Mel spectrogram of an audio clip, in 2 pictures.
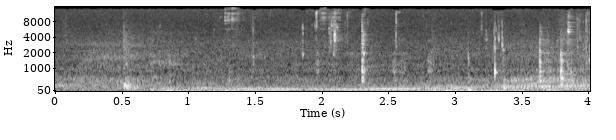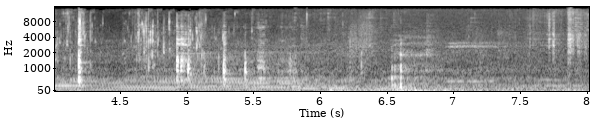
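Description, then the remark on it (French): Tap water, collected from the taps four days earlier and used for washing vegetables, is poured from a container, splashing unevenly, with scattered clinks and knocks of glass or metal throughout and low background noise. “C'est le des robinets que j'avais recueilli, là. Ça fait quatrième jour.”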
